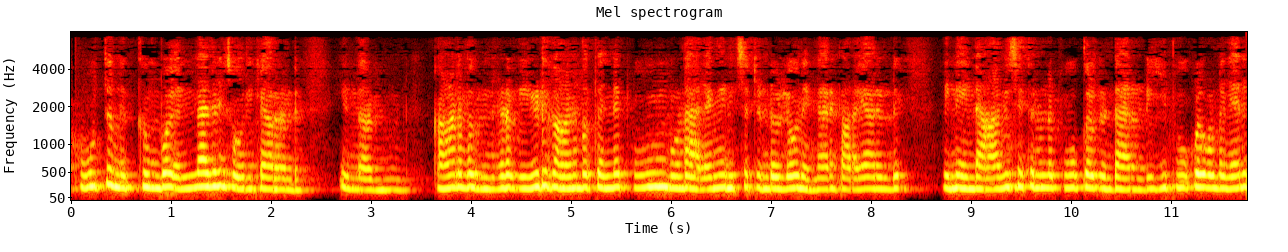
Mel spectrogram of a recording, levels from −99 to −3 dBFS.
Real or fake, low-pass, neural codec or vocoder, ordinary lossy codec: fake; 7.2 kHz; codec, 44.1 kHz, 2.6 kbps, DAC; MP3, 32 kbps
